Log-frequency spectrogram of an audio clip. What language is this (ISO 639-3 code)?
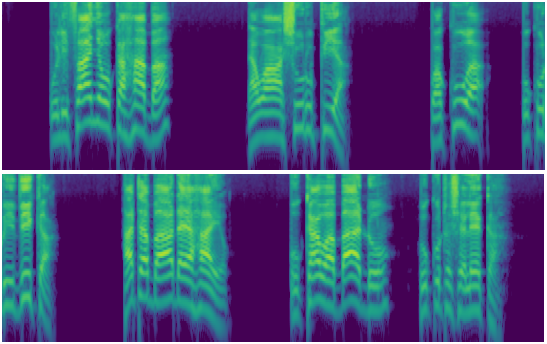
swa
